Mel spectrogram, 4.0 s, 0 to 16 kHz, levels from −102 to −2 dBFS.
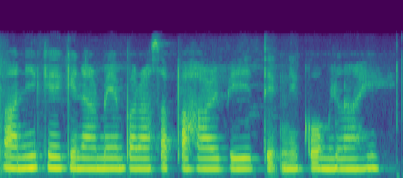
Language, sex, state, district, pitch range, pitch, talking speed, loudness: Hindi, female, Arunachal Pradesh, Lower Dibang Valley, 215-225 Hz, 215 Hz, 180 wpm, -18 LUFS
